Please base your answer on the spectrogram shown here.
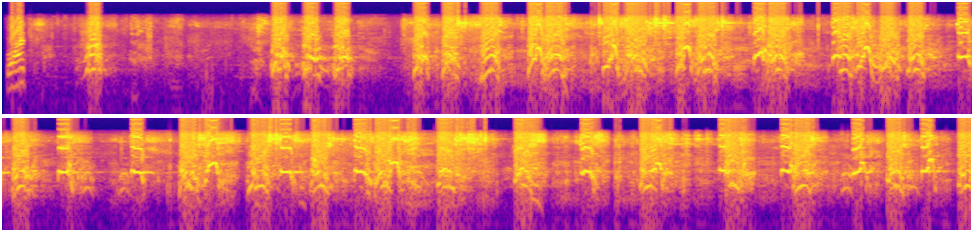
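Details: Giant Schnauzer guard dogs bark in a dense, overlapping volley. Quieter sound opens the first two seconds, then loud, rapid barks repeat more than once a second with little pause.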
